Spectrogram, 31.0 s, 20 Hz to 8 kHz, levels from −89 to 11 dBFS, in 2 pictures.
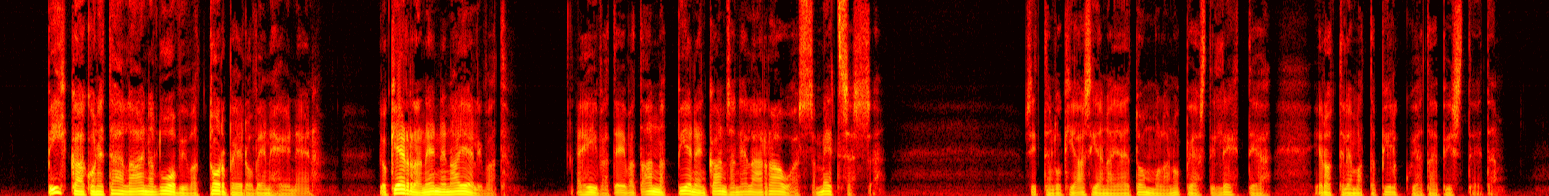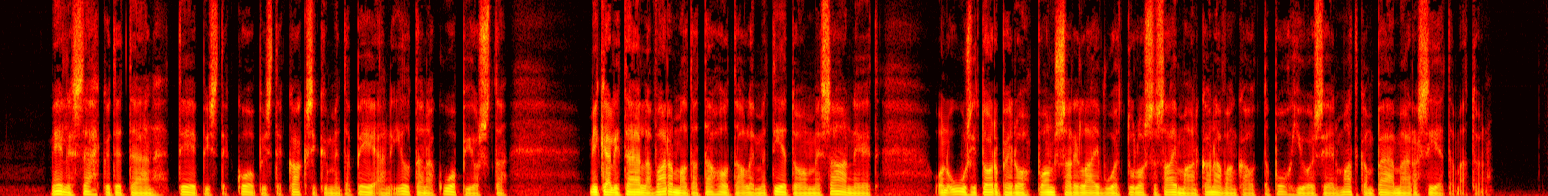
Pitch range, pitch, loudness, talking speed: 80-100 Hz, 90 Hz, -19 LUFS, 100 wpm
